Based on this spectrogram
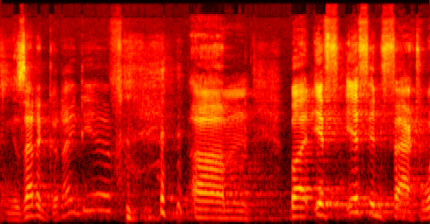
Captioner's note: student laughs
